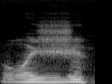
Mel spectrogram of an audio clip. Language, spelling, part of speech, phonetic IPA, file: Adyghe, гъожьы, adjective / noun, [ʁʷaʑə], ʁʷaʑə.ogg
- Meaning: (adjective) yellow; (noun) yellow color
